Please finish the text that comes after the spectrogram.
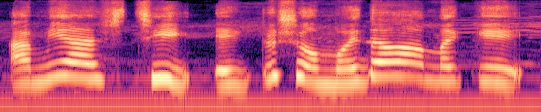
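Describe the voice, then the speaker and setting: A woman's voice: extremely high pitch, slow pace, faint music behind. A woman voicing a sensitive, hurt teenage girl in a cartoon drama, speaking with emotional, pleading delivery. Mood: softened, grateful. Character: hurt, self-loathing dark-skinned teenage girl. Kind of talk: dramatic Bengali cartoon dialogue.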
